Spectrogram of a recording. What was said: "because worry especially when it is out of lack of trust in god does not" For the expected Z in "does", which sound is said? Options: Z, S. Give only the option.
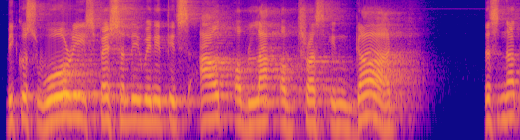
S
